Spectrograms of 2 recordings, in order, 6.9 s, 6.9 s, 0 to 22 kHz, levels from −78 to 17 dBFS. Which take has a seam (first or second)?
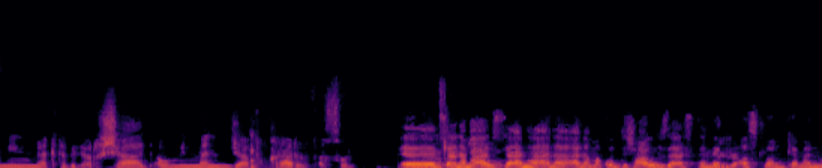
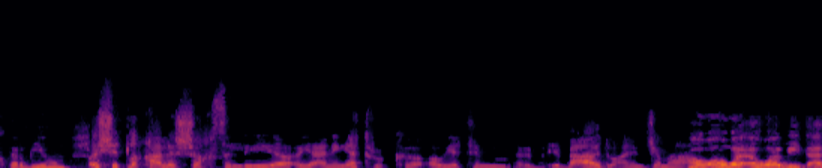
first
